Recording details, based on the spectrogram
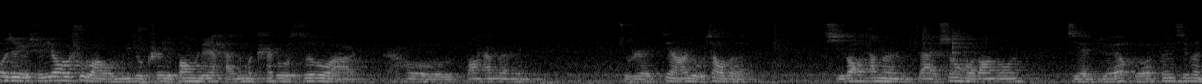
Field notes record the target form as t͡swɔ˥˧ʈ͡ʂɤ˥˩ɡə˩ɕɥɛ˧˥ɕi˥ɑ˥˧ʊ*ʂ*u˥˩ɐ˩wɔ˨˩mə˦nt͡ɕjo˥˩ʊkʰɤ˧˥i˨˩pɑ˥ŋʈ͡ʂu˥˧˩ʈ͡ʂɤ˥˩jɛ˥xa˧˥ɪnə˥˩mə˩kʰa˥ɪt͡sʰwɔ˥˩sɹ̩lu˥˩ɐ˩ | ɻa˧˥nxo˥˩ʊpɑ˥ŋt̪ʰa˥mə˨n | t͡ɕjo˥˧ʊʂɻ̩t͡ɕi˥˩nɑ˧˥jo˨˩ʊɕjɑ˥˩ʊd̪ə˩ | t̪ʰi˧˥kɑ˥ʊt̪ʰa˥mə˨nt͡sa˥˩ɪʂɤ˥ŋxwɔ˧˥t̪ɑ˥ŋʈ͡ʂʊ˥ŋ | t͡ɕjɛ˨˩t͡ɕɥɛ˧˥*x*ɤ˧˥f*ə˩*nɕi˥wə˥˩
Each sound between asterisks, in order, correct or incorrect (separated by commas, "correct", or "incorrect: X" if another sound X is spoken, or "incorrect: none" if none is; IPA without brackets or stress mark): correct, correct, incorrect: ə˥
